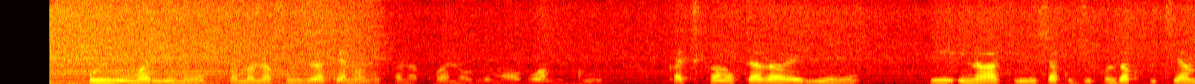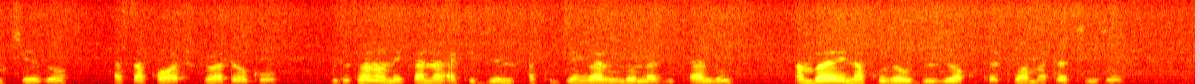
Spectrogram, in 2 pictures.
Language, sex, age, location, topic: Swahili, female, 18-24, Nairobi, education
